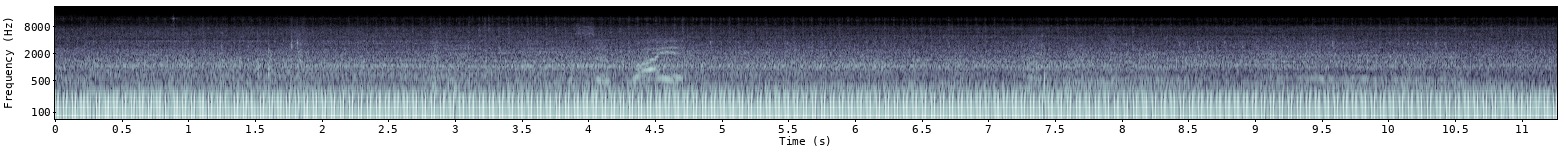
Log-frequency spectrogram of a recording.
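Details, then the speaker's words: Husqvarna riding mower on a test ride after repair: the ruined mowing deck was restored and the shot idler pulley to the transmission replaced. Even, steady low twin putter with blades turning, no misses or knocks; smooth running, quiet transmission. "everything works all the safeties are hooked up I mean it runs incredibly smooth this Mission super quiet deck is super smooth"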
